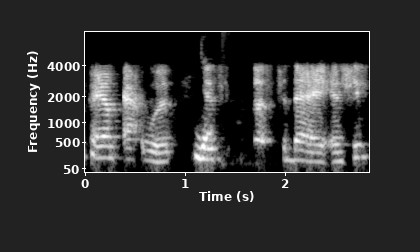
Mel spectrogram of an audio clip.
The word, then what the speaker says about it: Pam Atwood: come out Edward am I saying it correctly Pam Atwood yes us today and she's going to help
